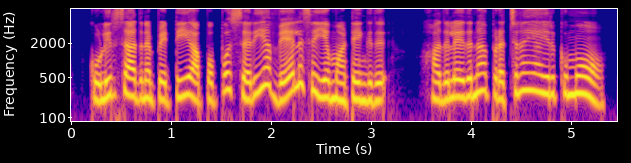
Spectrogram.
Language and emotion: Tamil, sad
